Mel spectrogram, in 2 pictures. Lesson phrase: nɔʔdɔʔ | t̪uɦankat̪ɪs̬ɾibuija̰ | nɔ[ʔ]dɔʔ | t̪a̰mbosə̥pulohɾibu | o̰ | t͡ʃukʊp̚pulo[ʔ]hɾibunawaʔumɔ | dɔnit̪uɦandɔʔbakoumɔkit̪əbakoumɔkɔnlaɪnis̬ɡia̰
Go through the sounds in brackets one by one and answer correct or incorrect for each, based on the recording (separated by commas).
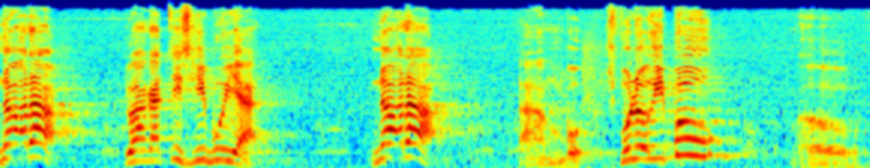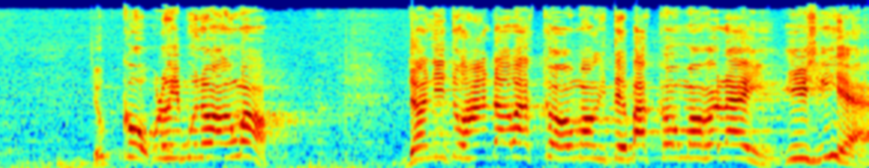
correct, incorrect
